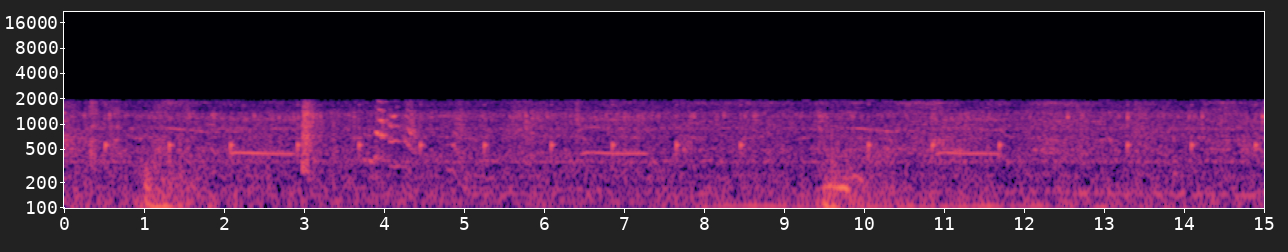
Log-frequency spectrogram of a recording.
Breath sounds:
0.90-1.71 s: inhalation
0.90-1.71 s: wheeze
9.44-10.06 s: inhalation
9.44-10.06 s: wheeze

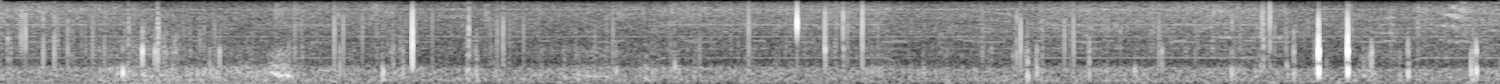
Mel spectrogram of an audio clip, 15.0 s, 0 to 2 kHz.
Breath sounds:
2.60-3.19 s: inhalation

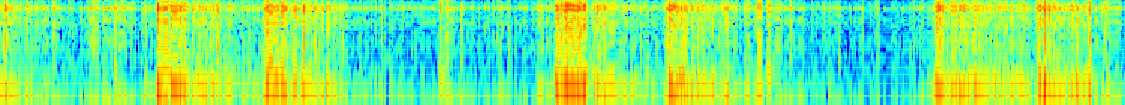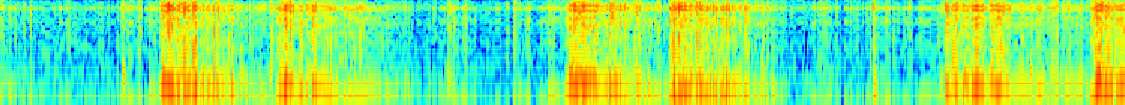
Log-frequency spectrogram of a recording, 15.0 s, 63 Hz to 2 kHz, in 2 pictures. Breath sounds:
0.93-1.69 s: inhalation
0.93-1.69 s: crackles
1.70-2.39 s: exhalation
1.70-2.39 s: crackles
3.63-4.39 s: inhalation
3.63-4.39 s: crackles
4.41-5.31 s: exhalation
4.41-5.31 s: crackles
6.18-6.92 s: inhalation
6.18-6.92 s: crackles
6.94-7.60 s: exhalation
6.94-7.60 s: crackles
8.54-9.20 s: inhalation
8.54-9.20 s: crackles
9.32-10.12 s: exhalation
9.32-10.12 s: crackles
11.26-11.99 s: inhalation
11.26-11.99 s: crackles
12.00-12.73 s: exhalation
12.00-12.73 s: crackles
13.79-14.73 s: inhalation
13.79-14.73 s: crackles
14.79-15.00 s: exhalation

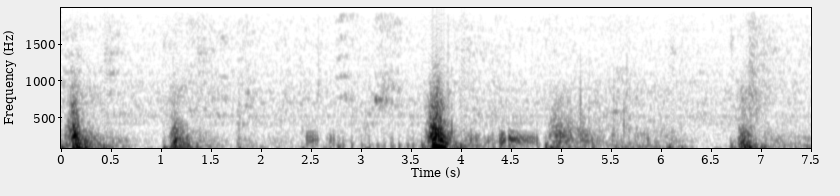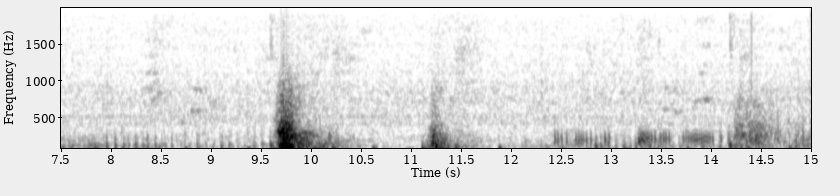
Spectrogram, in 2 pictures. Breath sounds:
0.00-0.71 s: inhalation
0.00-0.71 s: crackles
0.93-1.64 s: exhalation
0.93-1.64 s: crackles
9.64-10.67 s: crackles
9.65-10.66 s: inhalation
11.17-11.73 s: exhalation
11.17-11.73 s: crackles

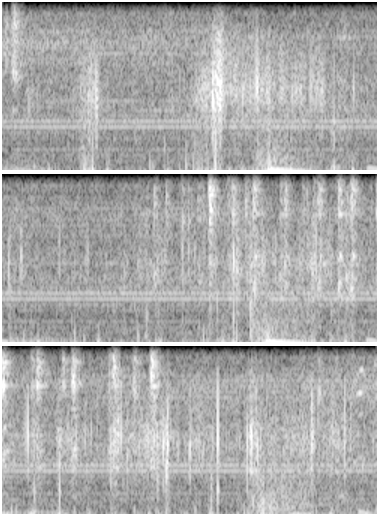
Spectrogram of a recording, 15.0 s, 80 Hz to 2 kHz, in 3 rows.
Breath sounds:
3.26-4.31 s: inhalation
3.47-4.16 s: rhonchi
8.27-9.32 s: inhalation
8.45-9.21 s: rhonchi
13.24-14.29 s: inhalation

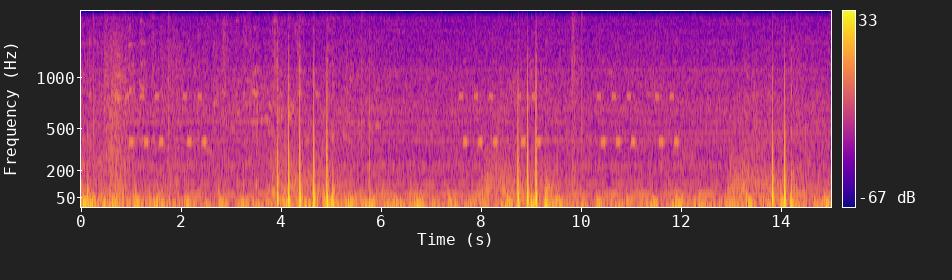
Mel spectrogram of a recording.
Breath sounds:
8.05-9.44 s: inhalation
12.95-14.34 s: inhalation

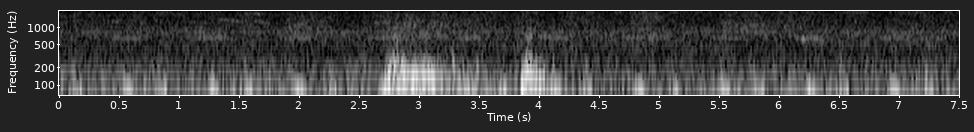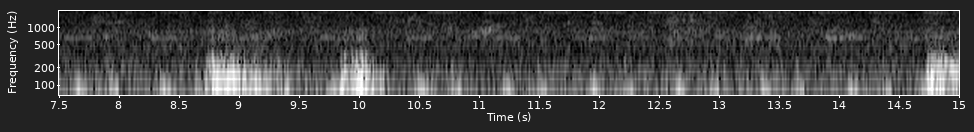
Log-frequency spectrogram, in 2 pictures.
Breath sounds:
2.64-3.76 s: inhalation
2.64-3.76 s: crackles
3.78-4.29 s: exhalation
3.78-4.29 s: crackles
8.68-9.80 s: inhalation
8.68-9.80 s: crackles
9.82-10.34 s: exhalation
9.82-10.34 s: crackles
14.73-15.00 s: inhalation
14.73-15.00 s: crackles

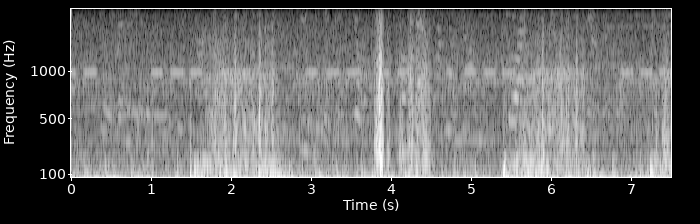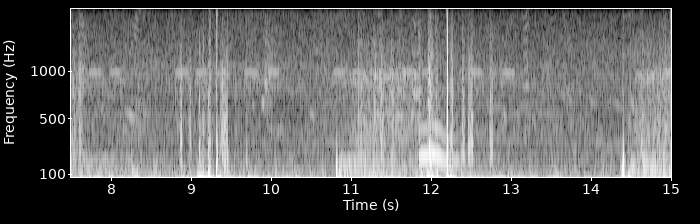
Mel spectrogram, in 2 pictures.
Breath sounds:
1.45-2.70 s: inhalation
3.72-4.53 s: exhalation
5.38-6.51 s: inhalation
7.17-7.74 s: exhalation
11.83-12.46 s: stridor
14.41-15.00 s: inhalation

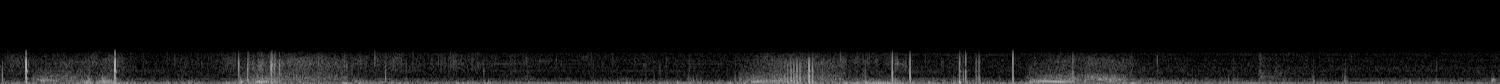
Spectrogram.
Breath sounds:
0.20-1.11 s: inhalation
0.26-0.62 s: rhonchi
2.37-3.42 s: inhalation
2.41-2.77 s: rhonchi
7.39-8.57 s: inhalation
7.47-7.83 s: rhonchi
10.24-10.88 s: rhonchi
10.24-11.35 s: inhalation

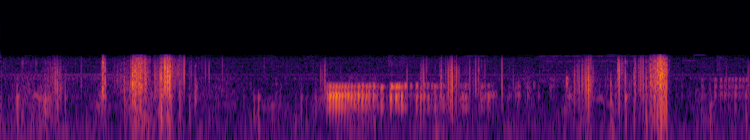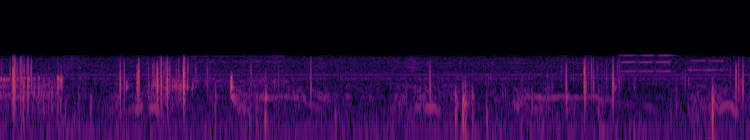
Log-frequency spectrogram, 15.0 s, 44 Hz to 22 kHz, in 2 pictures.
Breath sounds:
0.00-0.69 s: exhalation
0.00-0.69 s: crackles
8.64-9.52 s: inhalation
8.64-9.52 s: crackles
9.74-10.96 s: exhalation
9.74-10.96 s: wheeze
11.70-12.35 s: inhalation
11.70-12.35 s: crackles
12.67-14.16 s: exhalation
12.67-14.16 s: wheeze

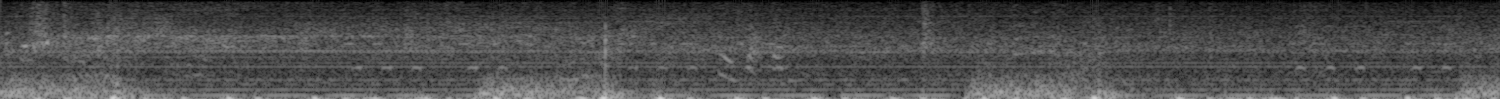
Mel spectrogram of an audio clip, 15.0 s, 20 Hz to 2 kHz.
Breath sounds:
4.74-6.20 s: inhalation
9.70-11.15 s: inhalation

